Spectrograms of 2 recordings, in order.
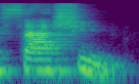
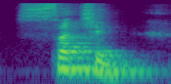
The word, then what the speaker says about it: Sachin: ढंग से नहीं करेंगे जैसे मेरा नाम सचिन है मेरे जो प्रोफेसर थी फर्स्ट प्रोफेसर शी य to call me सशी एंड I felt offended because उनको नहीं पता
